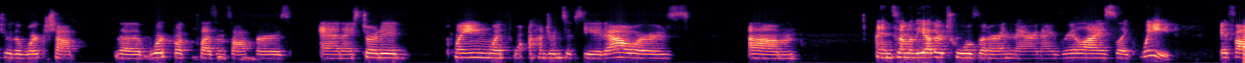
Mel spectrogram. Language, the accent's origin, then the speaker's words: English; United States; now in Santa Monica, United States; I currently live in Santa Monica, California, although I'm from Washington, D.C., or Maryland originally.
